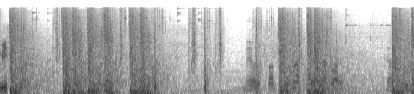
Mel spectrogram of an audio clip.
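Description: A shotgun fires loudly, again and again.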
